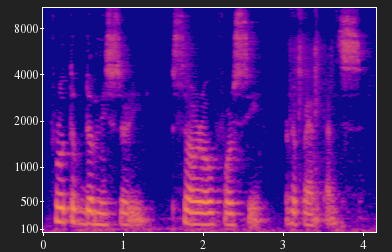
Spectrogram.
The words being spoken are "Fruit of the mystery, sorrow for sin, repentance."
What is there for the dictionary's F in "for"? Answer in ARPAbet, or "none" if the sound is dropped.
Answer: F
